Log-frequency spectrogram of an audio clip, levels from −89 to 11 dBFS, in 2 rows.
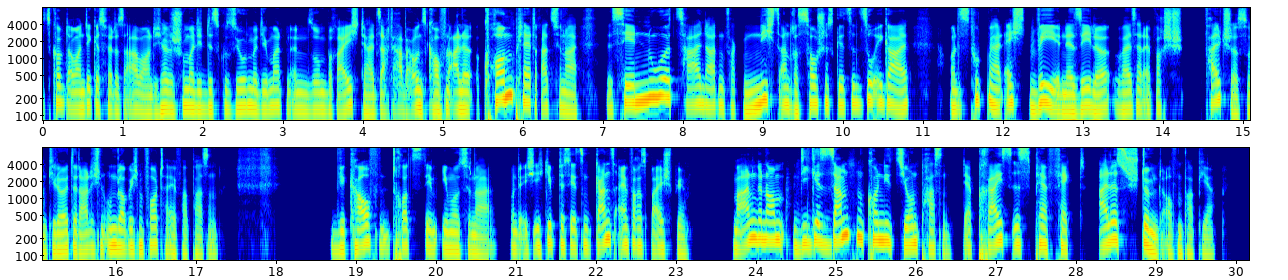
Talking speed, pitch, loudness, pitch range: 195 wpm, 140 Hz, -29 LUFS, 125-160 Hz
